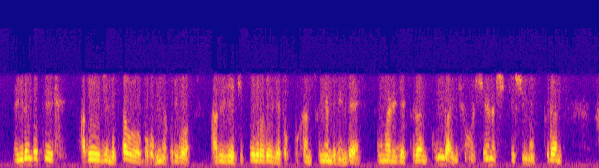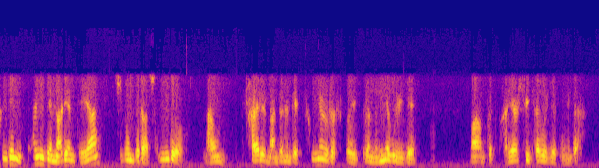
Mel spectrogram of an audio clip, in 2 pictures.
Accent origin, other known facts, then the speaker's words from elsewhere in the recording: North Korea; now in South Korea; 저는 이제 아무래도 이제 그 북한에서 저도 이제 왔으니까 북한에서 내려온 사람 출신들로서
